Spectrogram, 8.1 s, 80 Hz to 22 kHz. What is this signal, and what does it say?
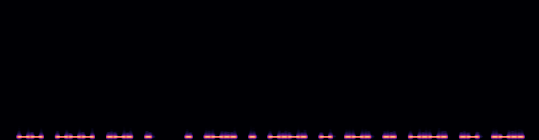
Morse code, heard as a keyed tone, about 25 wpm, spaced as for 20 wpm, 600 Hz. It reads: MORE ELECTRICAL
